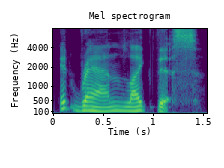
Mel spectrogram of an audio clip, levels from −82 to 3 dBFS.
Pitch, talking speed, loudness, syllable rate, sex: 155 Hz, 155 wpm, -18 LUFS, 2.9 syllables/s, male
